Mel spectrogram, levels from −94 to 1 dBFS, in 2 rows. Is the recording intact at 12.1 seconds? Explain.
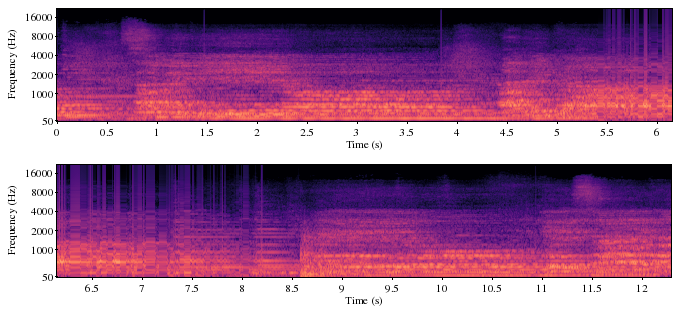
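Yes, the audio at 12.1 seconds plays through intact, with no dropout, click, distortion or other fault at that point.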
